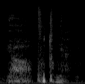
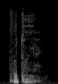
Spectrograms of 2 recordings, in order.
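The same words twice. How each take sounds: First: Quietly impressed, almost a whisper, 보통이 said softly; hushed wonder. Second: Said in the usual way. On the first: Shown as a demonstration. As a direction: breathe 보통이 아니네 in awe. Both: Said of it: "따라서".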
